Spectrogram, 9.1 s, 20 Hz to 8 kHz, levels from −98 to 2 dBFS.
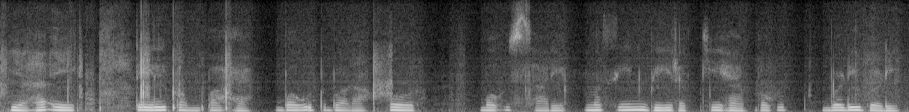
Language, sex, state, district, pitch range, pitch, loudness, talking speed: Hindi, female, Uttar Pradesh, Saharanpur, 170-190 Hz, 180 Hz, -24 LUFS, 110 wpm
